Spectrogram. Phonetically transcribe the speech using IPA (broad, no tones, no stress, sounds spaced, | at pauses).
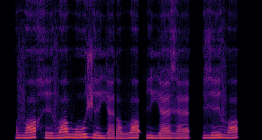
v ɒ h e v ɒ β o ʒ e j æ ɾ ɒ β ɒ ʔ i j æ ɣ æ | ɣ e v ɒ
